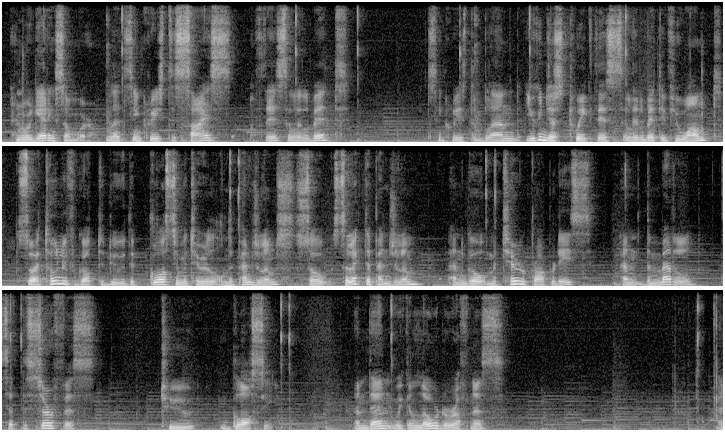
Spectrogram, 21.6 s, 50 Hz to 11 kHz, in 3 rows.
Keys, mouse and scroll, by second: 0.4-0.9 scroll up 1, 1.1 click, 3.5 click, 5.2 click, 6.9 middle click, 7.3 click, 9.4 click, 12.0 click, 14.4 click, 18.2 click, 21.4 middle click, 21.4 space, 21.5 space.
